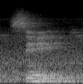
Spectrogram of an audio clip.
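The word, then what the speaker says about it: simile: f i l e the pronunciation is simi if you use silly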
